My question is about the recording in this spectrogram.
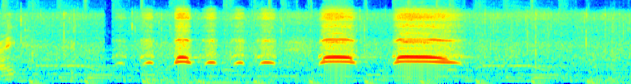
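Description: A train whistle sounding a two-note chord: a run of short toots, then two longer, louder blasts, the last dipping slightly in pitch as it ends.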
